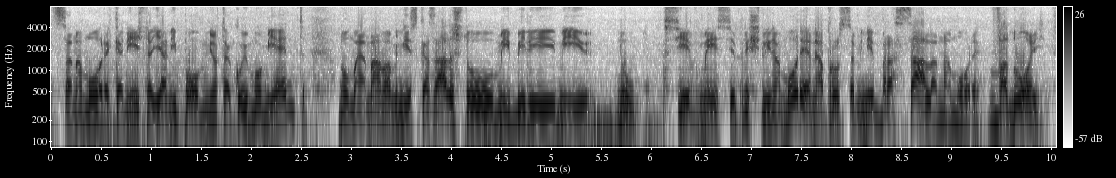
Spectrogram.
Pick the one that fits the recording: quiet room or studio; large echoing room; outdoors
outdoors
